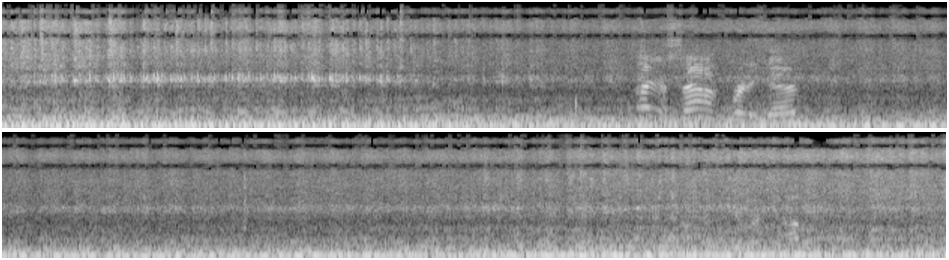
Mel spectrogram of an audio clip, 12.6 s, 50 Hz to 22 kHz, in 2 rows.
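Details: 1986 Chevy Caprice big-block V8 idling after valve cover gasket replacement: deep, steady rumble, even beat with no tapping or misses; sounds healthy.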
